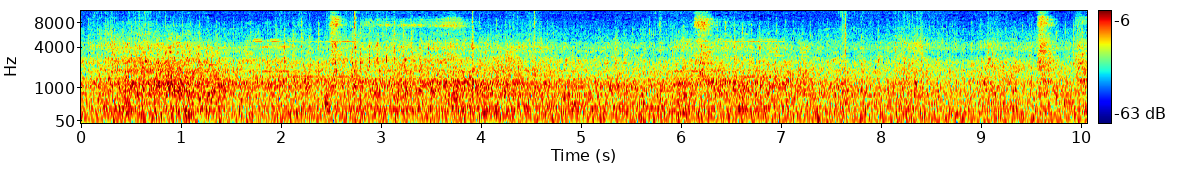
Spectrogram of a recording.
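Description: Heavy earthmoving equipment's diesel engine running steadily, with a low constant hum under a noisy wash. A few faint, brief high clinks come through.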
